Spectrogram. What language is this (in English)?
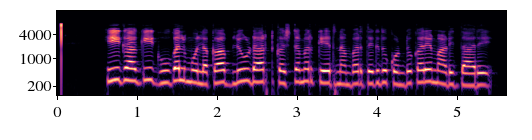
Kannada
